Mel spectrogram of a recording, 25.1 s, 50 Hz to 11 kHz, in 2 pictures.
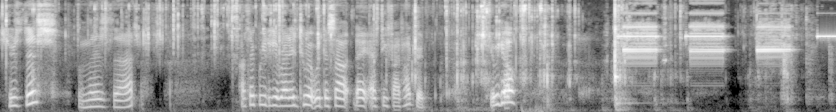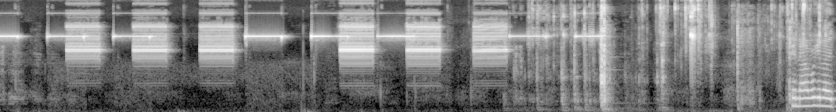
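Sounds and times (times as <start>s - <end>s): high beeping alarm tone: 9.3s - 21.6s
buzzy fire alarm horn: 9.4s - 21.6s.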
